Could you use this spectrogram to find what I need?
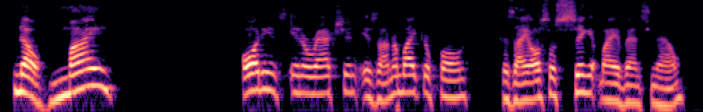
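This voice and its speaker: A man with a high voice speaks in an animated way, his intonation lively and broken by long, frequent pauses. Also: moderate pace. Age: 60s. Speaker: wedding DJ and MC. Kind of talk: interview.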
